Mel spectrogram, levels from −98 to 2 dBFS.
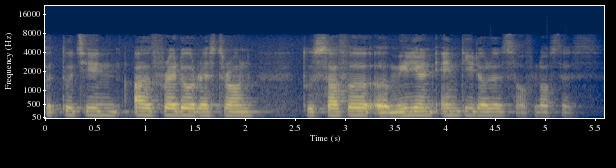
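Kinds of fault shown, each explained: Zipper noise: from 3.98 to 5.33 s the level drops about 15 dB in 2 dB steps, roughly five per second, each leaving a click, unlike a smooth fade.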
